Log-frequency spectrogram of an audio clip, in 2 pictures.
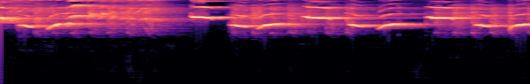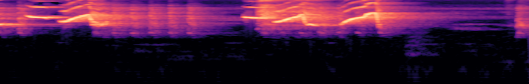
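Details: Oriental magpie-robin song meant to lure other birds into singing: a string of short clear upslurred whistles repeated in even sequence, then loud buzzy sweeping phrases before silence.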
